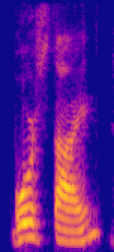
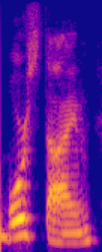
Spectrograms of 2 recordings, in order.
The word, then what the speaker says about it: Borstein: it's Borstein, not Borstein, because he says if it's Harvey Weinstein, then you've got to be consistent. EIN. So it should be Borstein. And so it's Borstein.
